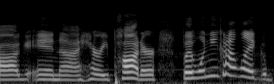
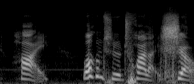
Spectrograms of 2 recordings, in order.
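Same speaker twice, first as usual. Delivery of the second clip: mocking voice, as if mouth full of spit. Making fun of an old TV intro host: Rod Serling voice, mouthful of spit. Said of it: "I used to make fun of him 'cause he's like".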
